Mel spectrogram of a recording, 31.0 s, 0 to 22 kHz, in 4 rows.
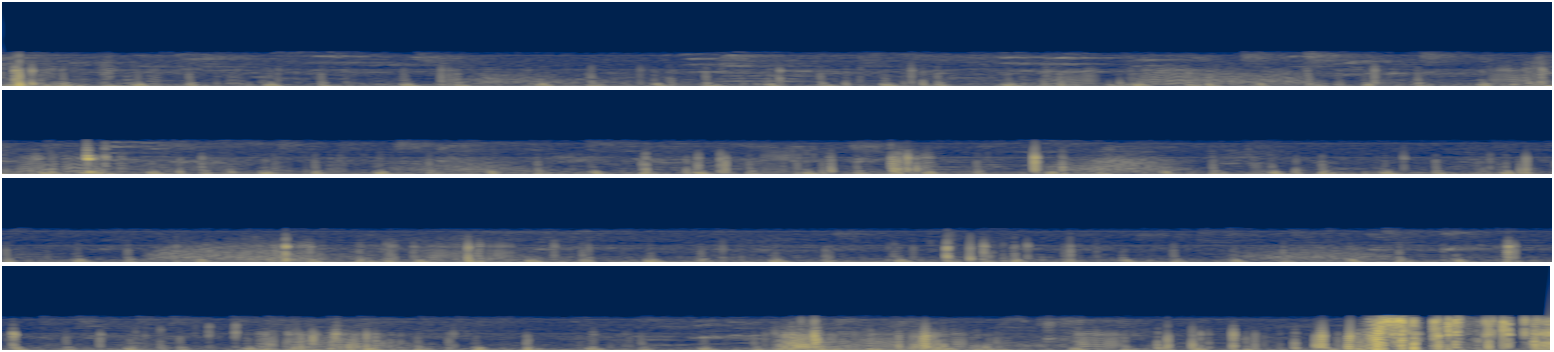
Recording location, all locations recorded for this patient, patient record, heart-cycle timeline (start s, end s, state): aortic valve (AV)
aortic valve (AV)+pulmonary valve (PV)+tricuspid valve (TV)+mitral valve (MV)
#Age: Child
#Sex: Male
#Height: 142.0 cm
#Weight: 40.0 kg
#Pregnancy status: False
#Murmur: Absent
#Murmur locations: nan
#Most audible location: nan
#Systolic murmur timing: nan
#Systolic murmur shape: nan
#Systolic murmur grading: nan
#Systolic murmur pitch: nan
#Systolic murmur quality: nan
#Diastolic murmur timing: nan
#Diastolic murmur shape: nan
#Diastolic murmur grading: nan
#Diastolic murmur pitch: nan
#Diastolic murmur quality: nan
#Outcome: Normal
#Campaign: 2014 screening campaign
0.00	0.55	unannotated
0.55	0.64	diastole
0.64	0.76	S1
0.76	0.92	systole
0.92	1.02	S2
1.02	1.32	diastole
1.32	1.42	S1
1.42	1.58	systole
1.58	1.68	S2
1.68	2.00	diastole
2.00	2.10	S1
2.10	2.26	systole
2.26	2.36	S2
2.36	2.66	diastole
2.66	2.78	S1
2.78	2.94	systole
2.94	3.04	S2
3.04	3.26	diastole
3.26	3.36	S1
3.36	3.52	systole
3.52	3.62	S2
3.62	3.82	diastole
3.82	3.94	S1
3.94	4.10	systole
4.10	4.20	S2
4.20	4.40	diastole
4.40	4.50	S1
4.50	4.66	systole
4.66	4.76	S2
4.76	5.00	diastole
5.00	5.12	S1
5.12	5.26	systole
5.26	5.36	S2
5.36	5.64	diastole
5.64	5.76	S1
5.76	5.96	systole
5.96	6.08	S2
6.08	6.28	diastole
6.28	6.38	S1
6.38	6.52	systole
6.52	6.62	S2
6.62	6.82	diastole
6.82	6.90	S1
6.90	7.06	systole
7.06	7.16	S2
7.16	7.38	diastole
7.38	7.48	S1
7.48	7.64	systole
7.64	7.76	S2
7.76	30.99	unannotated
